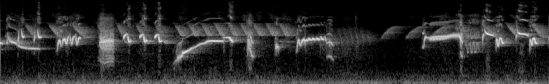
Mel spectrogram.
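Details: Jalak starling song used to spur caged birds to sing: bright whistled notes, rising and falling slurs and buzzy chatter in fast sequence, a brief quieter pause midway before singing resumes.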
